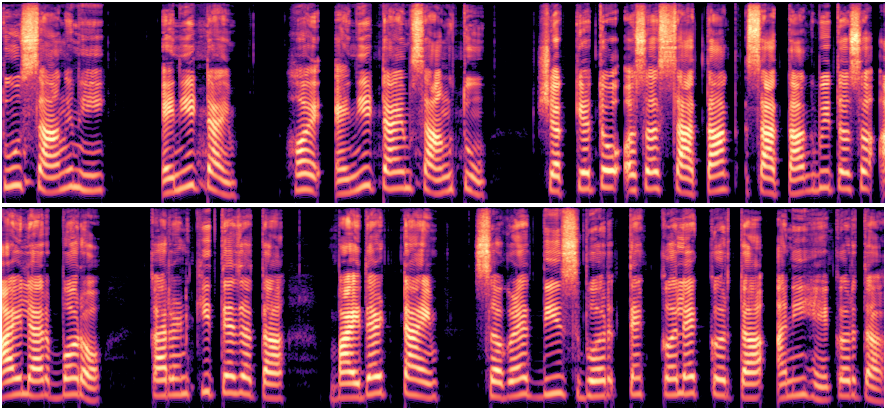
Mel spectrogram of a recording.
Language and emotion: Goan Konkani, neutral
